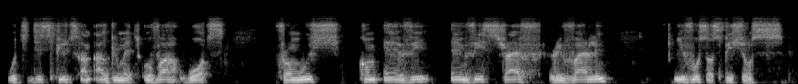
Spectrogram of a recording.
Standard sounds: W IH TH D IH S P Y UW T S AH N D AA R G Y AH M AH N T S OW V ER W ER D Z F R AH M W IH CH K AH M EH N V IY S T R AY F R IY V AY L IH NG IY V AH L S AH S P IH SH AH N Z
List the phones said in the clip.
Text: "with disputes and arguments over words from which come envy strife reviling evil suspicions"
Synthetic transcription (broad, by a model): W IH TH D IH S P Y UW T S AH N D AA G Y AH M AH N T OW V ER W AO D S F R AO M W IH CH K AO M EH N V IY S T R AY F R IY V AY L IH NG IY V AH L S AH S P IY SH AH N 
